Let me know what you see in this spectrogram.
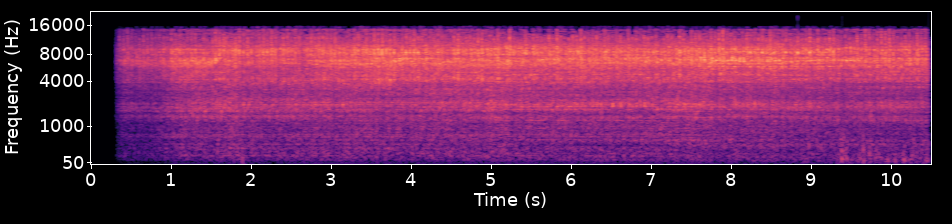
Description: My 1998 Audi V6 2.8 5V running idle with lots of noise coming from the valve cover driver side front part of the engine. This is NOT how it is supposed to sound! Maybe chain tensioner fault?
